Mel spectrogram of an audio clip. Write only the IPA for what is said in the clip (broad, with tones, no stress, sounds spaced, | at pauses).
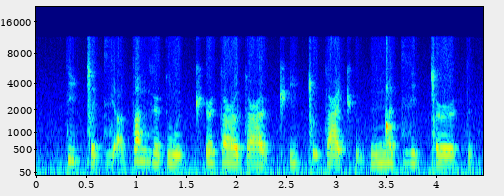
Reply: t i˦˨ ǀ ɪ˨ t z ḭ˨ tˤ ʊ˦ n z ə˞˨ t w u˨ t t͡ʃʼ ə˞˦ t ʕ u˨ t ʕ ə˞˨ t t͡ʃʼ i˦˨ ǀ ṵ˦˨ t ʕ ɛ˨ t͡ʃʼ ṵ˦˨ t ŋ͡ǃ ə˦ t z i˦ t ǀ ə˞˦ t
